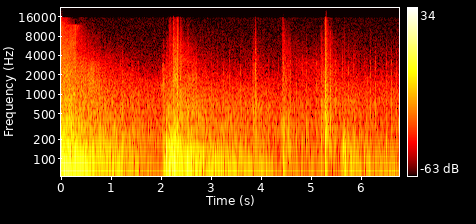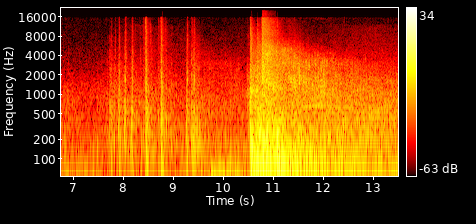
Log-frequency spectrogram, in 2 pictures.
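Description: Rocket and artillery fire in the video game Hell Let Loose, on the Foy West Bend map: a series of sharp blasts and cracks spread across the scene, with two heavier impacts near the start and end and a cluster of quicker shots between.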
